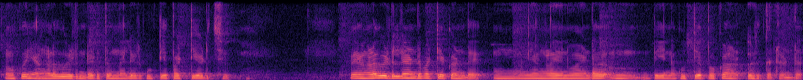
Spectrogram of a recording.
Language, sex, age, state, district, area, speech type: Malayalam, female, 45-60, Kerala, Malappuram, rural, spontaneous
